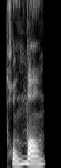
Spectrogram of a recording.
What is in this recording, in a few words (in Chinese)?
"同盟", Chinese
